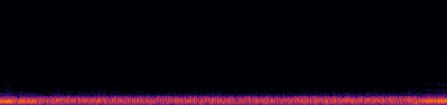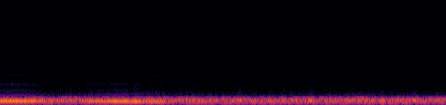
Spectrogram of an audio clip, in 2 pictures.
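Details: Whale of the deep sea giving a pair of long, low hums near the middle, the second tone drooping in pitch, surrounded by steady muffled low-frequency rumble.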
